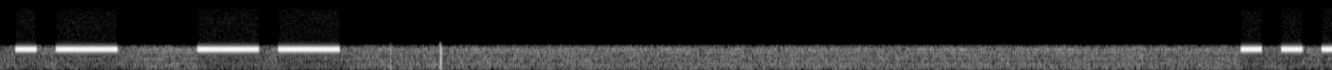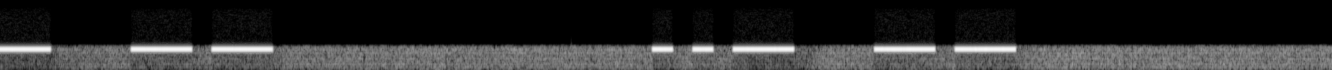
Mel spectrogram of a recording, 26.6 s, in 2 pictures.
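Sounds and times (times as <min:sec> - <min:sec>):
NDB radio beacon signal: 0:00.1 - 0:01.2, 0:02.0 - 0:03.4, 0:12.4 - 0:13.9, 0:14.6 - 0:16.1, 0:19.8 - 0:21.3, 0:22.1 - 0:23.6.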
